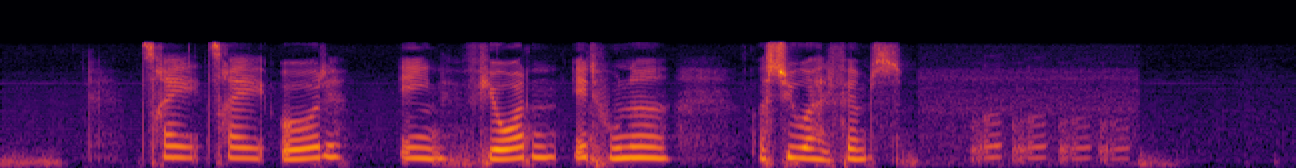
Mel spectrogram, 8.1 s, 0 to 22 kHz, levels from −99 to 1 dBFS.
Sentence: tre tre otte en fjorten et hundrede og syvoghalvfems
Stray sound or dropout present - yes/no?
yes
